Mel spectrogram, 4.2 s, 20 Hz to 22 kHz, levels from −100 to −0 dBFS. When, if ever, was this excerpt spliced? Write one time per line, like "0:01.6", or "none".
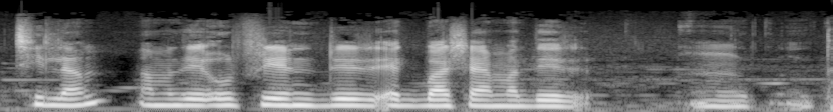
none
